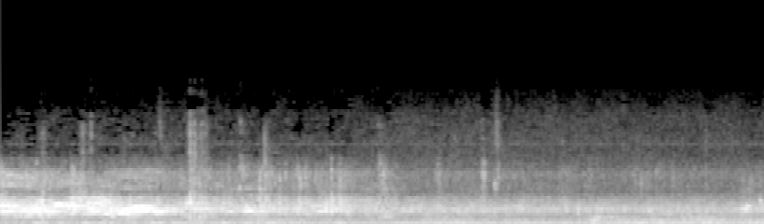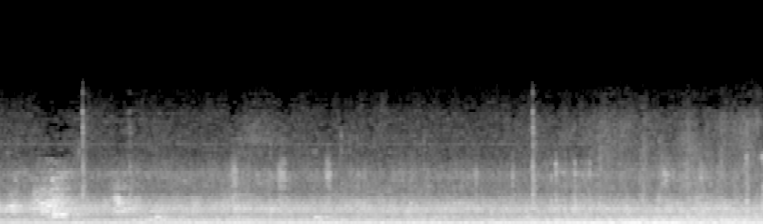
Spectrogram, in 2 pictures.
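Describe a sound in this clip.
A crowd murmurs in a large stadium.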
